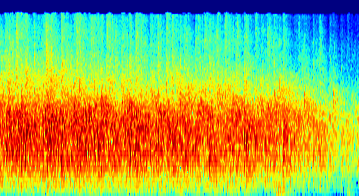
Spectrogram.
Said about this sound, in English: Unfortunately, that's all we've got time for tonight. Can we have a big round of applause for all of these?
